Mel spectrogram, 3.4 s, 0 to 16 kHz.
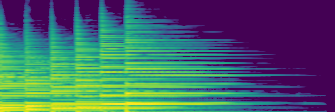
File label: D sharp 9th Suspended 4th, Guitar; D#9sus4 arpeggiated; JGuitar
